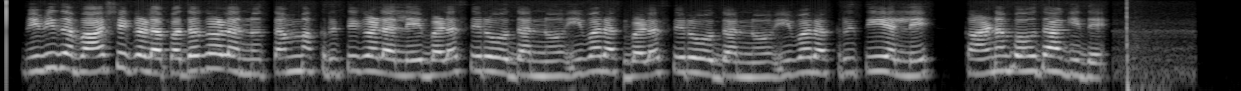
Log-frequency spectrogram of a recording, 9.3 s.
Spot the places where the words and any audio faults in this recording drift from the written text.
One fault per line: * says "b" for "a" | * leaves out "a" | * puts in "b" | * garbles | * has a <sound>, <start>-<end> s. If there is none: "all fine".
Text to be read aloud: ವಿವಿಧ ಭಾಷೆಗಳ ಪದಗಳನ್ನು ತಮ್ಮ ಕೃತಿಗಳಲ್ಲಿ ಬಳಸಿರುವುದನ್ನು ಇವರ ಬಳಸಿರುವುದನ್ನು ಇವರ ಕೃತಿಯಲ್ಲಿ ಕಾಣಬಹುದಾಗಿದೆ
* has a thud, 8.4-8.8 s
